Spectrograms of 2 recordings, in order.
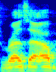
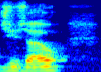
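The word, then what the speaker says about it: Rzeszów: res they it's pronounced resa it's if you read it and you're not from Poland you'll think it's reso but it's actually pronounced Juo it's about an hour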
